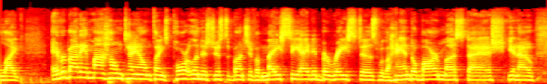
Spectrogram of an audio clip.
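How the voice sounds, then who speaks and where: Against noticeable background noise, a man with a Southern US accent speaks in a high pitch. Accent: Southern American. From rural Tennessee. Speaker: stand-up comedian. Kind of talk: stand-up comedy set.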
